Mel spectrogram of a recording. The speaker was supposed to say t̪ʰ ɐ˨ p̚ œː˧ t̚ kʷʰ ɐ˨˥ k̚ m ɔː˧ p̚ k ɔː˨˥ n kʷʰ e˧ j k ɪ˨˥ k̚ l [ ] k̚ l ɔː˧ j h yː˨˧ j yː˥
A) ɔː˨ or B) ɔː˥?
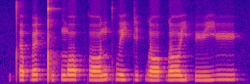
A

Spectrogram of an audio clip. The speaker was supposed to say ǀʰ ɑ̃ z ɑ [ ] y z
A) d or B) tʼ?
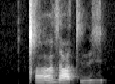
B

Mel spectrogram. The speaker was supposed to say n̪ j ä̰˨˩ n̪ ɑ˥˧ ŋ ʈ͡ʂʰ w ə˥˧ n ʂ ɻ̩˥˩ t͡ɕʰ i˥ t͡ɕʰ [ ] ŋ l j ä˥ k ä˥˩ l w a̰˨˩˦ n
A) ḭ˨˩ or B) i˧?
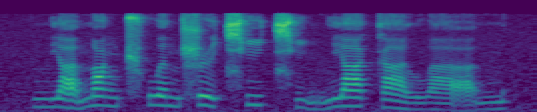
A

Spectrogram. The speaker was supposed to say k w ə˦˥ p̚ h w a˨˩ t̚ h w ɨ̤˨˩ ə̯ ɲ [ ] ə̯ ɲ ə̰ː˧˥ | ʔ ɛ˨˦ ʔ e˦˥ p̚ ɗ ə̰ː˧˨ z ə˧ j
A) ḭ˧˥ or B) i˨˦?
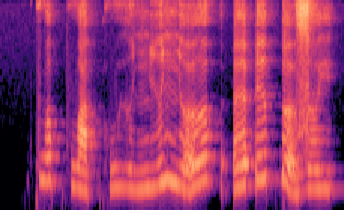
B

